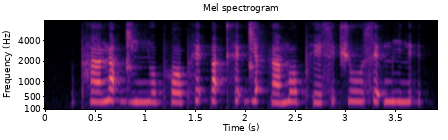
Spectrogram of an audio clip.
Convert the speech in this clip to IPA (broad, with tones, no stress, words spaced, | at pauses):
pʰã˨ŋä˦ʔ d͡ʑi˨ɲo˨pʰɔ˨pʰɛ˦ʔ pä˦ʔkʰɛ˦ʔd͡ʑä˦ʔkã˨ mɔ˦pʰe˨ sʰɪ˦ʔʃo˦sʰɛ˦ʔ mi˦nɪ˦ʔ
